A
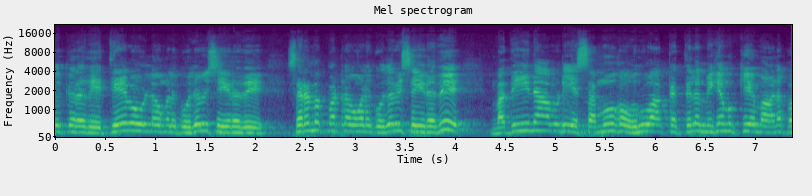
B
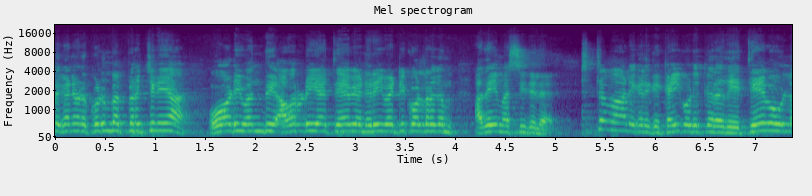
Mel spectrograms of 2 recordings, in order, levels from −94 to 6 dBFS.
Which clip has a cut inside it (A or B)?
B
